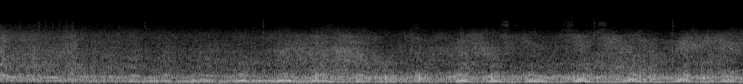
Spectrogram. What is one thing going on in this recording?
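A racing boat's engine roars loudly as it speeds past.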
